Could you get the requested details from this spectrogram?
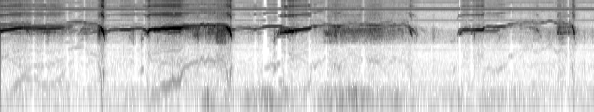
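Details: Bald eagle nestlings being fed by their mother at the nest, one of three siblings pushing to the front; shrill, drawn-out whistled cries with upward slurs, separated by brief pauses, over a low electrical hum and a few knocks.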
